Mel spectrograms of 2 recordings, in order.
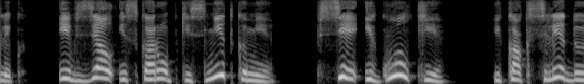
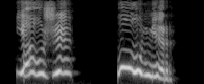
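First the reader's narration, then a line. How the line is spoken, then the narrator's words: Piercing squeal. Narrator (Russian): завизжал козлик так, что прибежал доктор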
